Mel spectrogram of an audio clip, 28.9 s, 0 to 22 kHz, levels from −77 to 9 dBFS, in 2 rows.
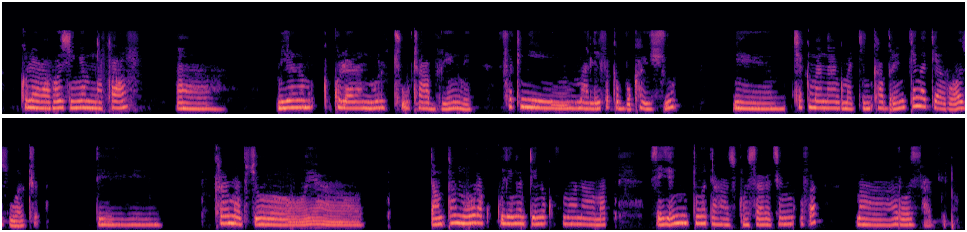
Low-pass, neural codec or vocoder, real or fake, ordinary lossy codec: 19.8 kHz; none; real; AAC, 24 kbps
